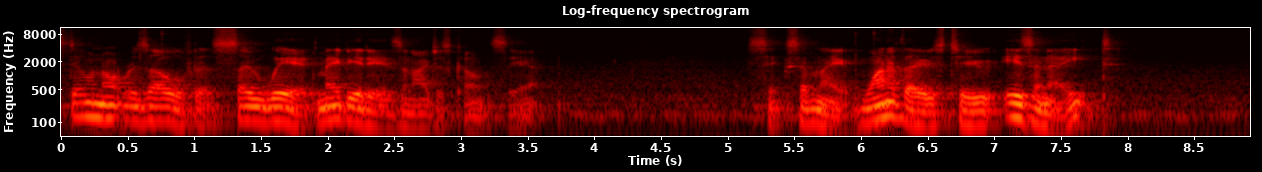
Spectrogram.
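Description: An elderly man speaks calmly and thoughtfully into a close microphone.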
